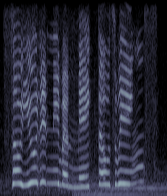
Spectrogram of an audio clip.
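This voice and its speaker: Squeaky tiny excitable creature companion. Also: female voice, slow pace, faint music behind, heavily acted. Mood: surprised. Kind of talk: video game voice acting.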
